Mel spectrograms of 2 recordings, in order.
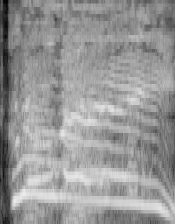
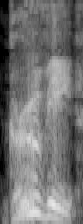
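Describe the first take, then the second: First: Groovy screamed much higher and louder, held long; crowd scream. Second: Said in the usual way. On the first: Retold or imitated. Audience screaming the line back at the screen, a long mock scream. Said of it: "the whole audience screams". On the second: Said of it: "when he goes".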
